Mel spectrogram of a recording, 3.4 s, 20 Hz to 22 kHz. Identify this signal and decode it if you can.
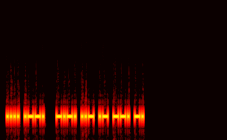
Morse code, heard as a keyed tone, about 46 wpm, 700 Hz. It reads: HP CUAGN
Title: Practice QSO - Exchange 4 - Ending - 45wpm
